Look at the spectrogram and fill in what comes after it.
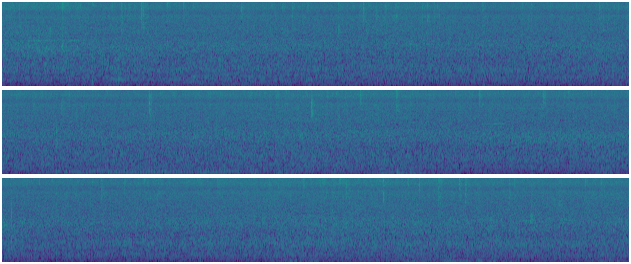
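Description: Heavy rain falling steadily, an even, constant hiss.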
